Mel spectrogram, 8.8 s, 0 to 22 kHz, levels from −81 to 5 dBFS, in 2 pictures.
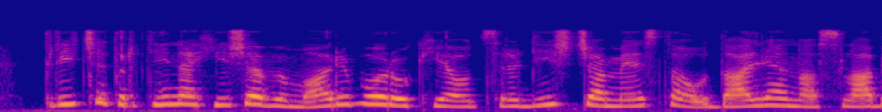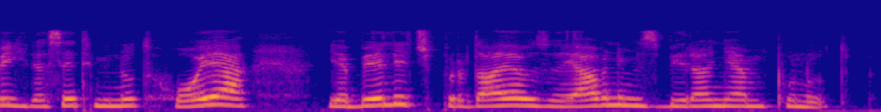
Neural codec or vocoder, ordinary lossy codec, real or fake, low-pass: none; none; real; 7.2 kHz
